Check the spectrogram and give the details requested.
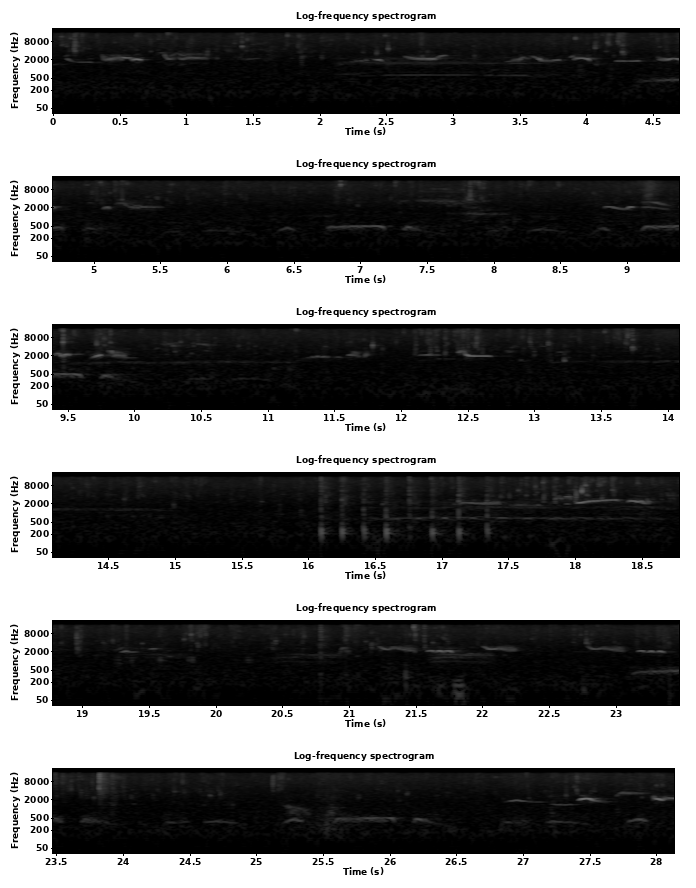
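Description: Faint outdoor ambience of scattered short bird calls and chirps, coming irregularly throughout, with a few soft clicks about halfway through.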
